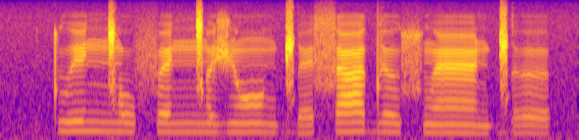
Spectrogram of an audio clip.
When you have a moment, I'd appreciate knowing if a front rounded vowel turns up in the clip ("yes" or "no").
no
